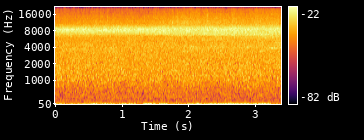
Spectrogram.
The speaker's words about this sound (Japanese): 耳を澄ませば、遠くで虫の声、木々が風に揺れる音、近くには川のせせらぎ音、夏の音と匂いがいっぱい。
